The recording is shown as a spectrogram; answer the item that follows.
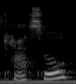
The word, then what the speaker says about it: castle: a silent t so the first word we have is castle um you don't pronounce the t because it's silent and as you could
